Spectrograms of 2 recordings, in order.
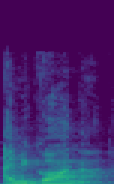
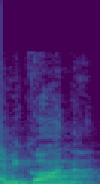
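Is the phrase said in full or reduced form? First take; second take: reduced; reduced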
